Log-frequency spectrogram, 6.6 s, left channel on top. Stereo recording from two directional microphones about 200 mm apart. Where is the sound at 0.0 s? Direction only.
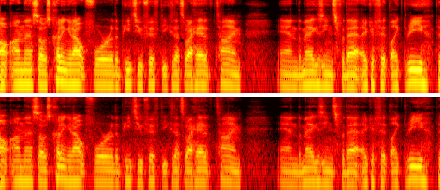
40° left (ahead or behind).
